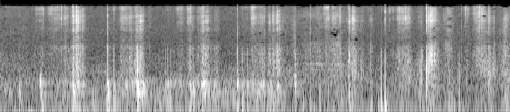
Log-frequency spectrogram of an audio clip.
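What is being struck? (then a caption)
Bar of soap. A solid red bar of soap, partly resting on a table and then lifted, is scratched and tapped on its surface by fingernails. The result is a quiet, continuous run of dry scratching with soft, short taps and dull low thumps over a faint low hum.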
